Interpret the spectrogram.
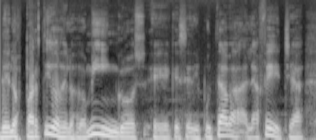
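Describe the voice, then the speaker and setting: A man with a Rioplatense accent speaks at a moderate pace in a medium pitch, his dark, mellow tone somewhat breathy and his pitch swinging very widely. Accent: Argentine Rioplatense Spanish. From Argentina, Buenos Aires province interior. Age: 60s. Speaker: radio host / interviewer. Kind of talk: phone interview.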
